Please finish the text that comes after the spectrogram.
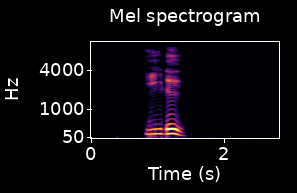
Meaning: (adjective) 1. equal, same 2. fit, adept; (noun) 1. equal, match 2. compensation, recompense 3. substitute
- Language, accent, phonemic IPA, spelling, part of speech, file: Tamil, India, /iːɖɯ/, ஈடு, adjective / noun, Ta-ஈடு.oga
